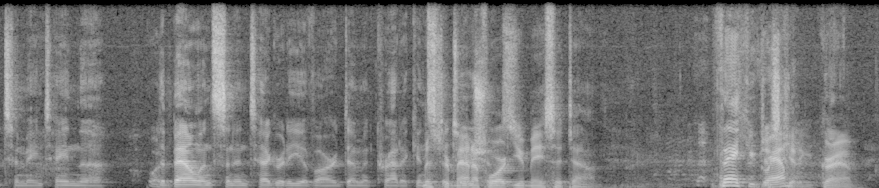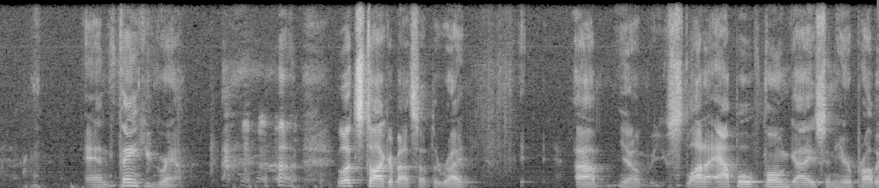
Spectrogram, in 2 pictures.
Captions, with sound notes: to maintain the balance and integrity of our democratic institutions? - Mr. Ma-ni-fort, you may sit down. (audience laughs) Just kidding, Gram. - And thank you Gram. (laughs) Let's talk about something, right? There's a lot of Apple phone guys in here,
